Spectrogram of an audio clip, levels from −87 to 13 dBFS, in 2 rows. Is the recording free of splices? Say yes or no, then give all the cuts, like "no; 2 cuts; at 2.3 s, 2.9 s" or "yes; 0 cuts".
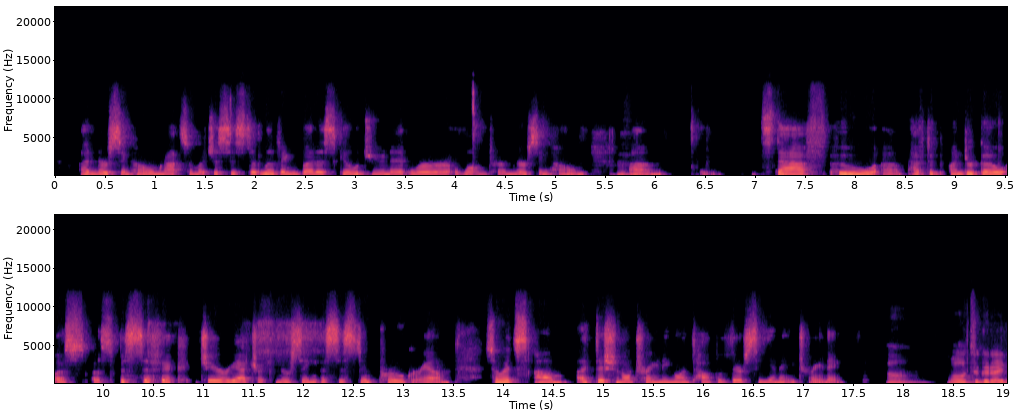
yes; 0 cuts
